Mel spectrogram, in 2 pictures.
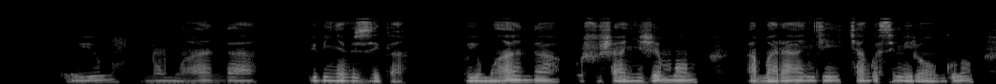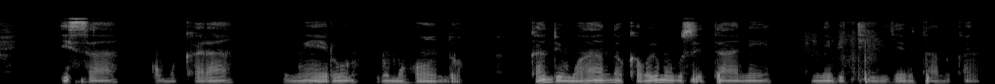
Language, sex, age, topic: Kinyarwanda, male, 25-35, government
